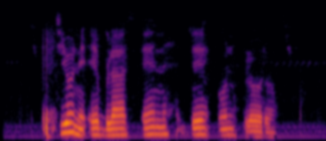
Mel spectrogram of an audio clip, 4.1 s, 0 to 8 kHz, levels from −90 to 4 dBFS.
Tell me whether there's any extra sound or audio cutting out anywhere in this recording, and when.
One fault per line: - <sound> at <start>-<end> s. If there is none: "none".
none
